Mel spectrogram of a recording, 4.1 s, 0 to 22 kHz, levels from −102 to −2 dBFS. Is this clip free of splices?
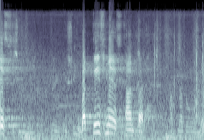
yes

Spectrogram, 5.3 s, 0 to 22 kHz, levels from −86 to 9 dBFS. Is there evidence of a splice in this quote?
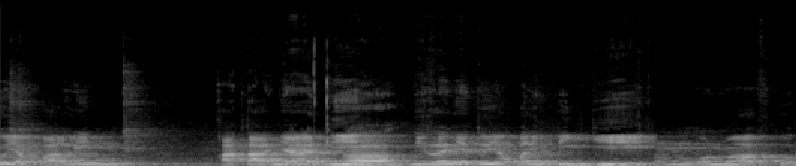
yes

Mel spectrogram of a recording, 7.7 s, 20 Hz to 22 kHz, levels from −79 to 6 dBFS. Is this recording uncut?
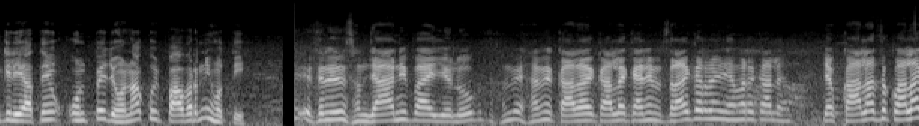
no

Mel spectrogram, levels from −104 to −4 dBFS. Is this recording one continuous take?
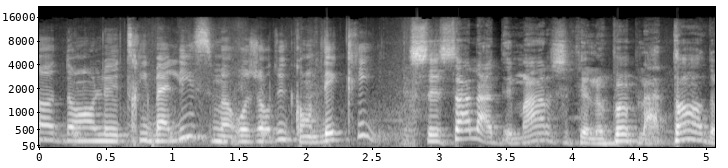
no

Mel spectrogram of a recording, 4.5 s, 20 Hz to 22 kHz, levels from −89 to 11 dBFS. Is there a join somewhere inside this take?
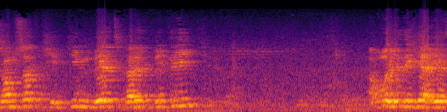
no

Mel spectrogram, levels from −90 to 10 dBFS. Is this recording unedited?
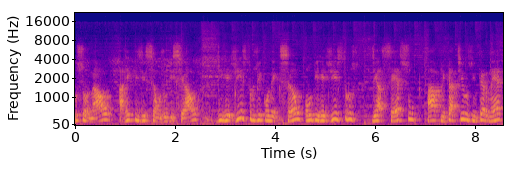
yes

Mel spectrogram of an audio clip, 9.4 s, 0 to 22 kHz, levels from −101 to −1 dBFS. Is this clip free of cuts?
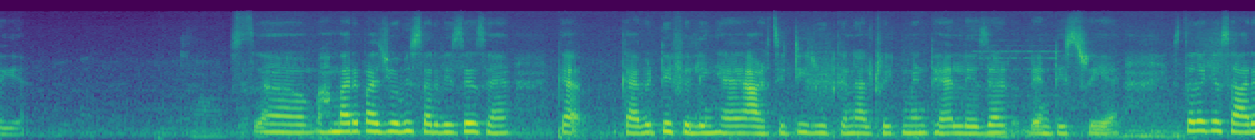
no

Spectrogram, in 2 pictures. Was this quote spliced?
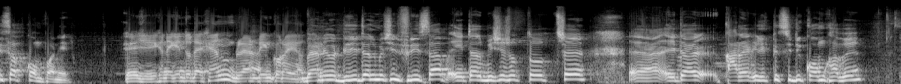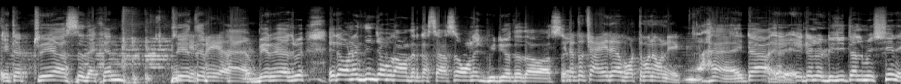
no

